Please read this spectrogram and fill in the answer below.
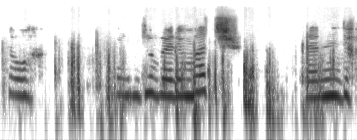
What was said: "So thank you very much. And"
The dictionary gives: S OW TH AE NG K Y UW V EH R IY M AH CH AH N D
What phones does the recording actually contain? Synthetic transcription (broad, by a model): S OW T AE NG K Y UW V EH R IY M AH CH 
